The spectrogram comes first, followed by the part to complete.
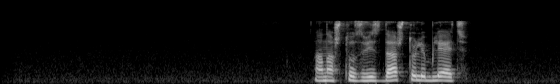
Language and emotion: Russian, angry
